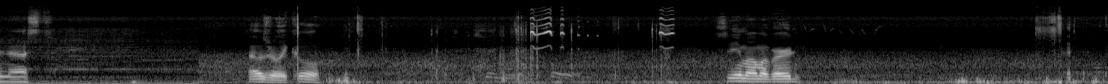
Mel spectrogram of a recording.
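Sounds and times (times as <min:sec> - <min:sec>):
bird calling high wavering notes: 0:00.0 - 0:02.0.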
